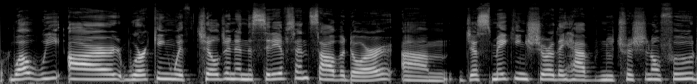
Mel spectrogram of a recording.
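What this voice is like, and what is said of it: Slight Michigan Upper Peninsula accent. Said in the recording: “I could hear a little bit in your voice, in your accent a little bit”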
